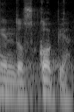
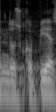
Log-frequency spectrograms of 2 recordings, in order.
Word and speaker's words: endoscopía: Es decir, la famosa endoscopía. Algunos le pronuncian endoscopia, pero aquí parecería ser que endoscopía suena lo más común.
